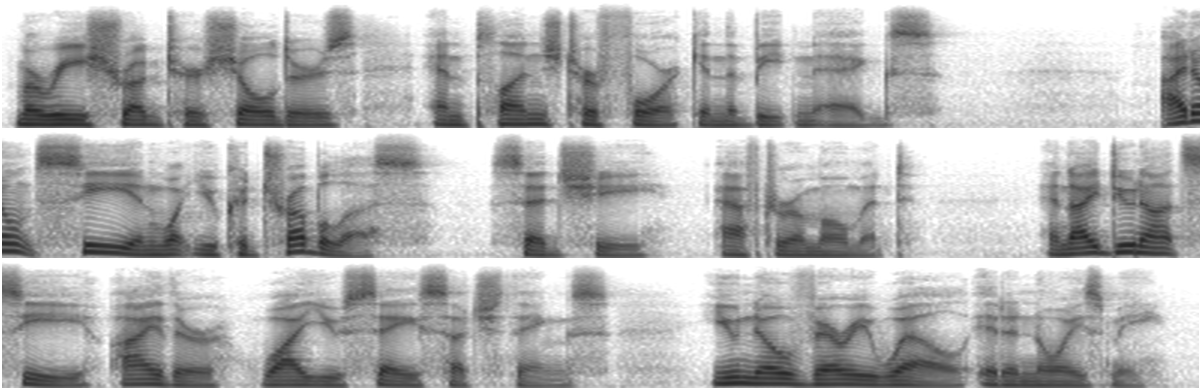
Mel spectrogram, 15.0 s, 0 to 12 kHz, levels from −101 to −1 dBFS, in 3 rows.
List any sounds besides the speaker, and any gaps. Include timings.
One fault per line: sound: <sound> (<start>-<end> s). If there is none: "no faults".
no faults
